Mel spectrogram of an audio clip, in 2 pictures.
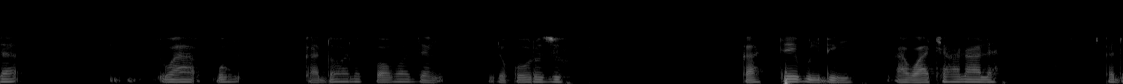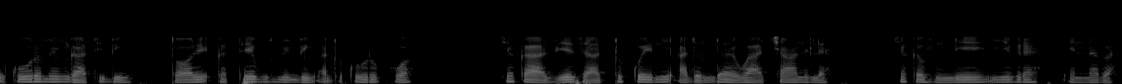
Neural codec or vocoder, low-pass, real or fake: none; 3.6 kHz; real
